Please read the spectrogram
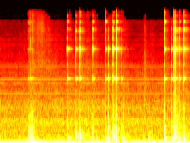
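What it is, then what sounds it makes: Glass tumbler with water. Long red fingernails tap on the sides of a small faceted glass tumbler, partly filled with water and held in both hands. About ten light, clinking taps come in irregular clusters, each with a short, bright ring that dies away quickly over a faint low background hum.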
